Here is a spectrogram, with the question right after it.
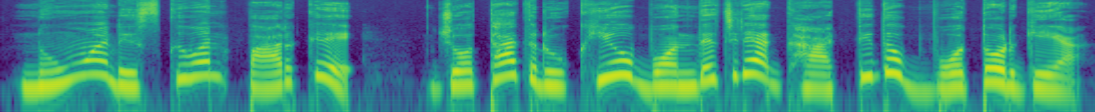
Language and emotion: Santali, disgusted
